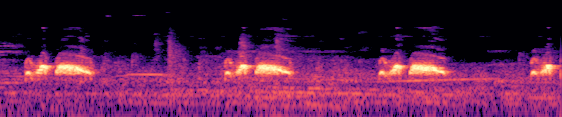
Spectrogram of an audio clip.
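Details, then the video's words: Derkuku, the spotted dove, repeating a soft, low, rolling coo phrase about every two and a half seconds: a quick lead-in note then a drawn-out, slightly falling coo, four phrases heard. "SUARA BURUNG DERKUKU / CUKURUKUK KUK GERUK"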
